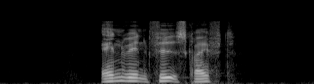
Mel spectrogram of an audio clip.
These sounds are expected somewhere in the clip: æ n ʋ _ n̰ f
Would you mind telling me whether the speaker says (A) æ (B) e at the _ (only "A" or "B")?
B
